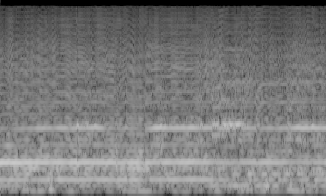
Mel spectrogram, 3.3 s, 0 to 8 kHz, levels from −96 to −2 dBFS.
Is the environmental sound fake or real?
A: fake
